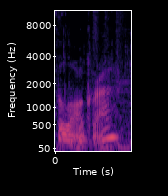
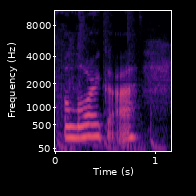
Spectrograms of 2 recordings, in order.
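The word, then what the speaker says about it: Filorga: name but it's um vilorga i've been calling it falagra it's velourga um and these products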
